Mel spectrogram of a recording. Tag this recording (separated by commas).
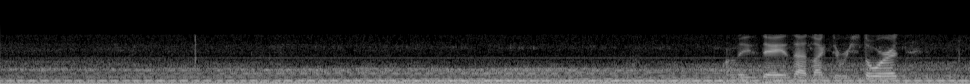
Speech, Vehicle, Truck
